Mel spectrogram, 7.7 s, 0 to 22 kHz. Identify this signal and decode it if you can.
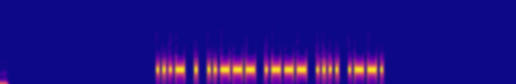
Morse code, heard as a keyed tone, about 25 wpm, 690 Hz. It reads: VE2JHP
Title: DXCC-100 Call Signs - 6 Characters - 25wpm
